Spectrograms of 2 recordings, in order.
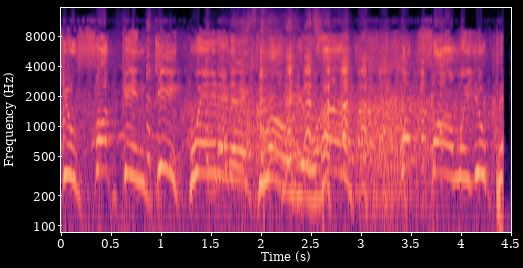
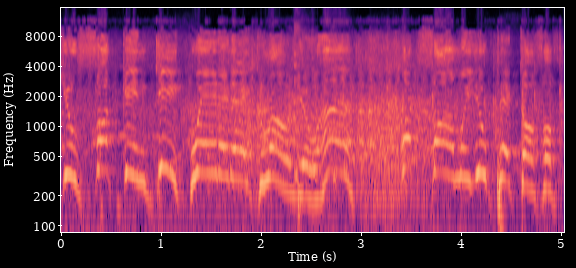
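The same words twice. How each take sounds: First: Mock clerk insult. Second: Shouted insult. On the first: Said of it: "the convenience store accent". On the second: Retold or imitated. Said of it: "shouted retake".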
